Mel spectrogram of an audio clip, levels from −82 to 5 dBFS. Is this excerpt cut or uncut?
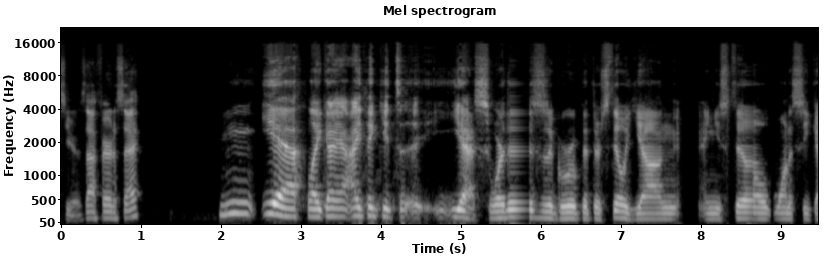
uncut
